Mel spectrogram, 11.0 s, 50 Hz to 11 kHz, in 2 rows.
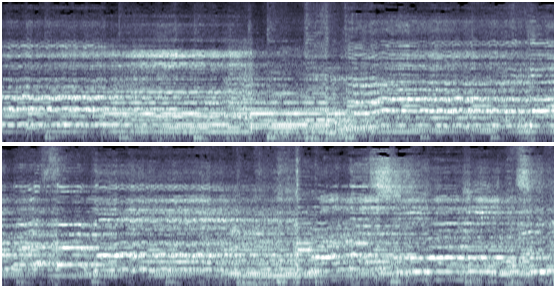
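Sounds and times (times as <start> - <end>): acoustic guitars: 0.0 - 11.0
person singing: 0.0 - 11.0.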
